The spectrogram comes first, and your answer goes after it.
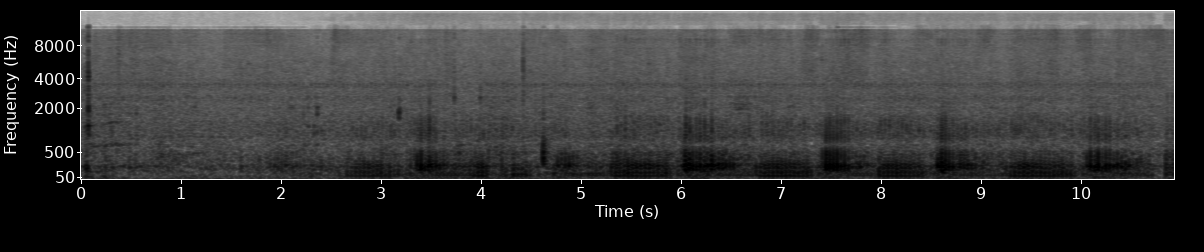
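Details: Domestic cat purring: a low rumbling purr pulsing in steady breaths, with soft stronger bursts roughly every second, quiet indoor background.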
